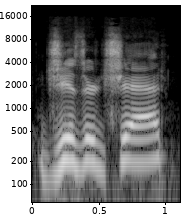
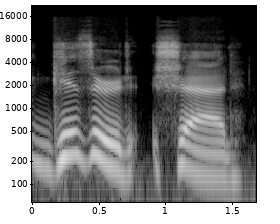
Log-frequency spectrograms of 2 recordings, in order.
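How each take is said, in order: First: The name is said in a plain, ordinary way. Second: The name is said in a posh, affected way. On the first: It is said the way it is written. The speaker calls it right. "it clearly says gizzard" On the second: Someone else pronounces it this way. The speaker calls it wrong. "as these hoity-toities say"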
